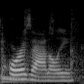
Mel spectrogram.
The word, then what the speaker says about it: horizontally: Now we keep the syllable. So in this case, vertically, this was canceled. But here, we kept it. But she canceled the T, which is fine.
